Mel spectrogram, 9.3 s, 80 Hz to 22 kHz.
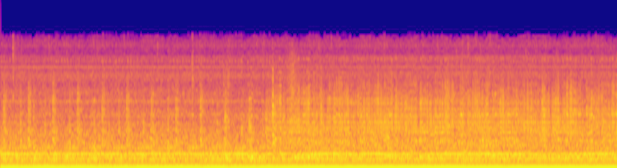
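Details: South Bend 9" lathe converted from Model B change-gear to Model A quick-change gearbox, during slow test thread cutting: even steady low hum from motor and gear train, light regular ticking, no grinding or knocking; normal gearbox operation.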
